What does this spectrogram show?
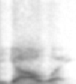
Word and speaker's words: Yahweh: we use because if you pronounce it the way it's supposed to be Yahweh if you really want to do it the right way let's do it it's Yahweh um actually I'm not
